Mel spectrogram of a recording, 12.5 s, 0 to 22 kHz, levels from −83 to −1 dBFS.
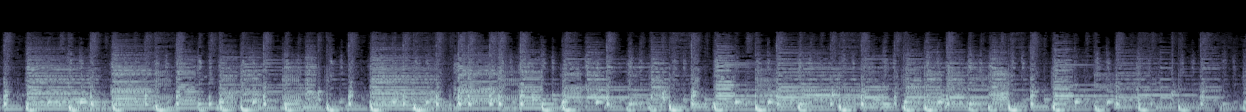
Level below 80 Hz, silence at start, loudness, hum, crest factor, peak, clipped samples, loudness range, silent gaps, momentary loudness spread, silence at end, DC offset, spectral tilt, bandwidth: -28 dBFS; 0 s; -22 LUFS; none; 16 dB; -6 dBFS; under 0.1%; 1 LU; none; 4 LU; 0 s; under 0.1%; -7 dB/octave; 8 kHz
